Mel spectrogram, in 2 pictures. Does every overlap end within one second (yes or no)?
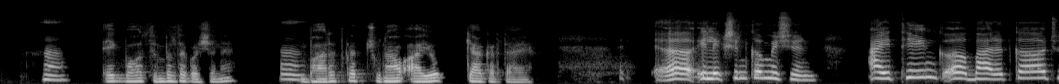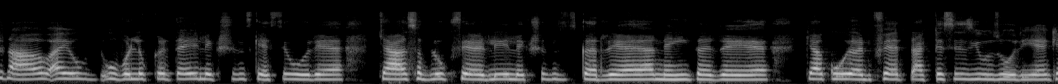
yes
